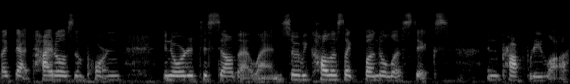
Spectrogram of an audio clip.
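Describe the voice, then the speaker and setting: A woman with an American accent and an unremarkable speaking voice, medium in pitch with ordinary variation, at a fairly quick pace. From US Southwest, Navajo Nation, New Mexico. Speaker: physician and keynote speaker. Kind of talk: conference lecture. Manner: conversational with frequent fillers.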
